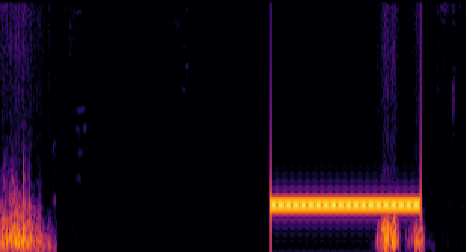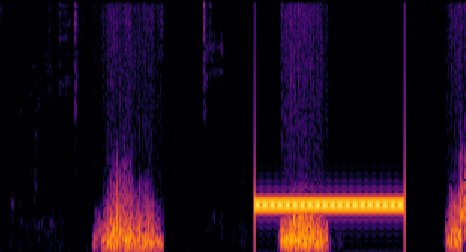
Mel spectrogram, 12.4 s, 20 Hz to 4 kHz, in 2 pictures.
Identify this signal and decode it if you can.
Ringback tone (North America), 440 + 480 Hz.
